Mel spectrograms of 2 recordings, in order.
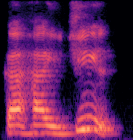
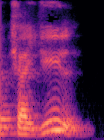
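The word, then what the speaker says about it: חיל: en conclusión en hebreo la palabra cail se pronuncia kajil o chayil esta palabra se usa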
